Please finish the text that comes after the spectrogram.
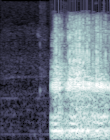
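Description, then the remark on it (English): A single loud, low, raspy grunting call from a pelican, from a YouTube video of pelican sounds and calls, breaking out suddenly after near silence and holding steady for under a second, rough-textured with no voices. “It's like low grunting. And like high-pitched barking.”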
